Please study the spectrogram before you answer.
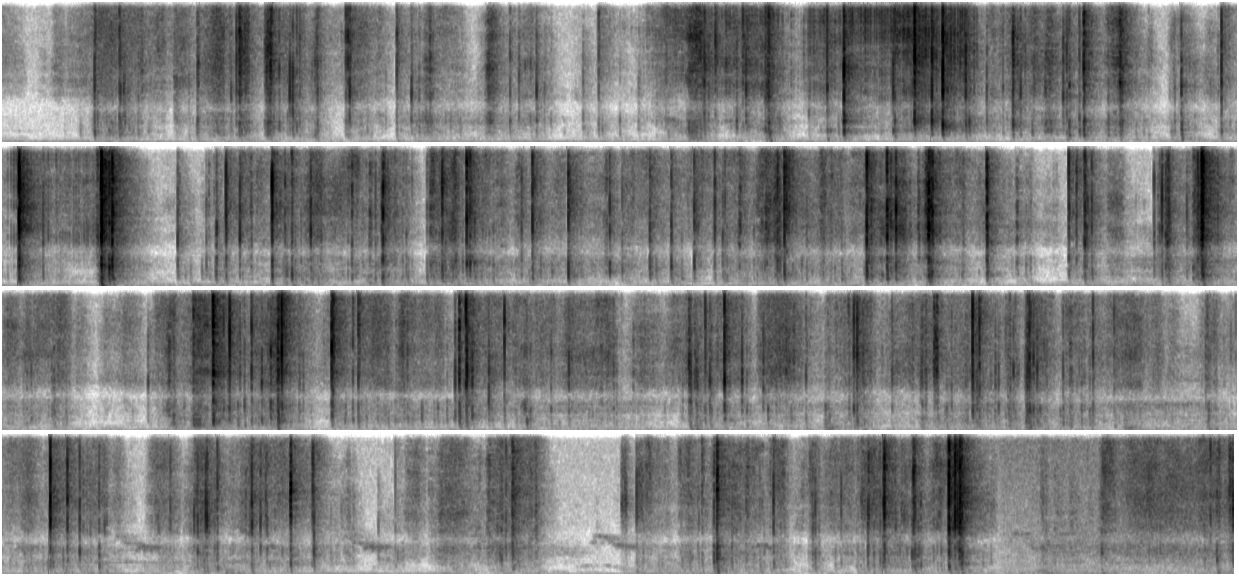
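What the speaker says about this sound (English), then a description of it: "This is just the cardboard backing that the stickers were packed with." Crinkly plastic sticker packaging and a cardboard backing are handled up close, giving a steady stream of soft crackling, rustling and crumpling with quick sharp crinkles throughout and no talking.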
